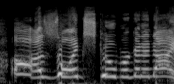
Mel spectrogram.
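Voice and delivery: high-pitched cartoon panic; Shaggy. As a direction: wail as the doomed goofy sidekick. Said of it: "He's like".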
